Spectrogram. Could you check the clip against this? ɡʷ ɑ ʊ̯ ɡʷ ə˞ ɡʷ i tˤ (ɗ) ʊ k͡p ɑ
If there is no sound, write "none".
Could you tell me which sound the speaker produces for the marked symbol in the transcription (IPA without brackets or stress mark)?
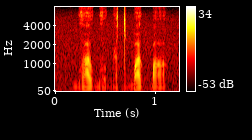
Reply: ɓ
